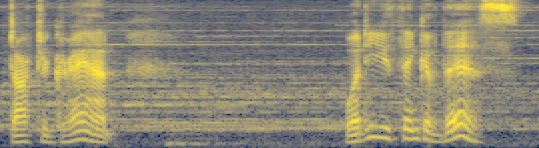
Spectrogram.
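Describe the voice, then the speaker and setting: A woman's voice: low voice, lively intonation, a little slow, music in the background. A woman playing a curious, observant young boy in a fan audio drama.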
